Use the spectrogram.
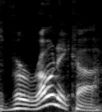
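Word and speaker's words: Verónica: talk about which is Veronica and I'm going to put the accent on the o cuz there's the accent on the o and that's the way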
